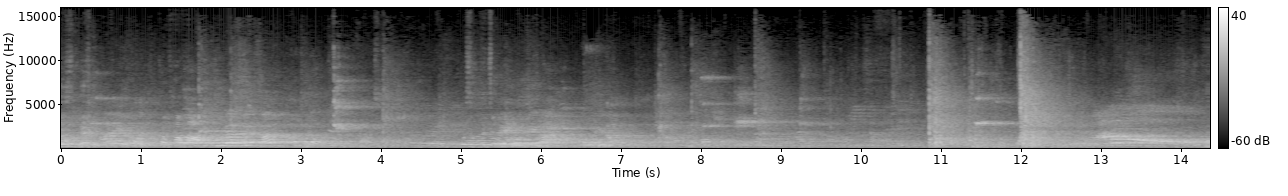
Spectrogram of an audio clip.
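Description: Badminton rally: sharp racket-on-shuttlecock hits, two of them loudest near the end about a second apart, each ringing briefly in the large hall.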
